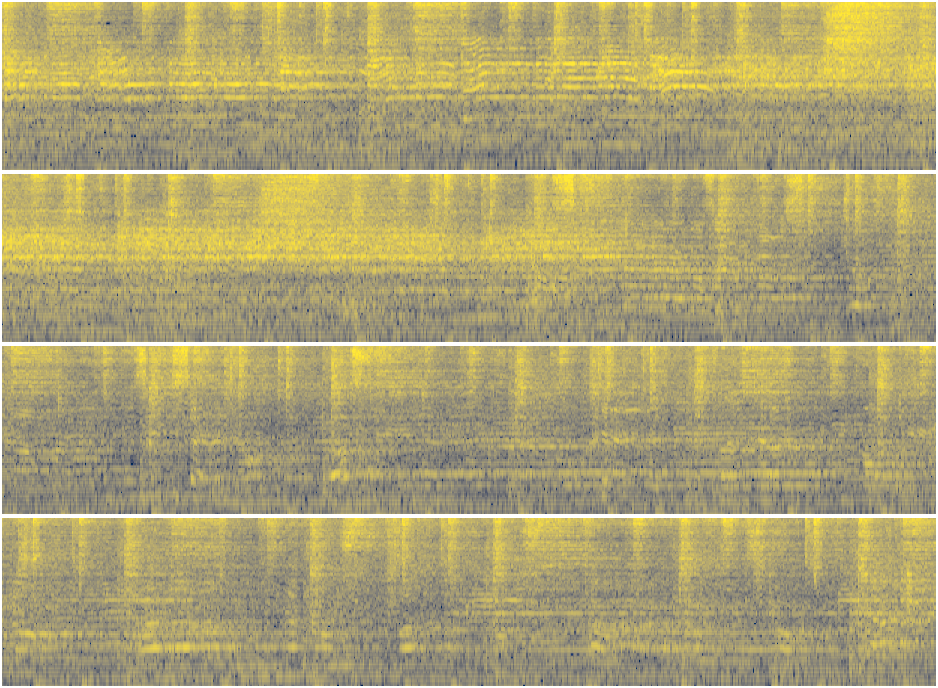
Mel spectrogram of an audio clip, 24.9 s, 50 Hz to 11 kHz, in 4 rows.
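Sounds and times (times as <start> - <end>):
drums: 0.0 - 24.9
electric guitars: 0.0 - 24.9
keyboard: 0.0 - 24.9
man singing lead: 8.1 - 24.9.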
